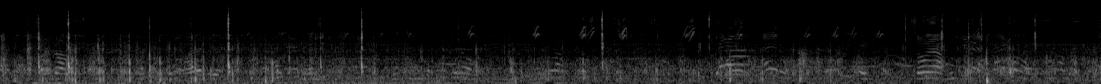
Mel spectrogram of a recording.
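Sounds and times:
running feet on hard field: 0.0s - 11.0s
players calling and shouting: 0.1s - 11.0s.

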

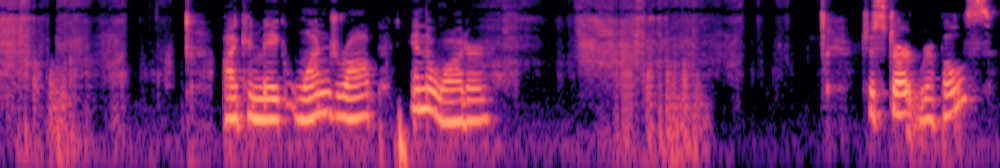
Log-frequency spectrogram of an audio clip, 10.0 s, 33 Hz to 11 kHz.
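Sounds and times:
book page turning: 0.0s - 1.8s, 4.8s - 8.1s.

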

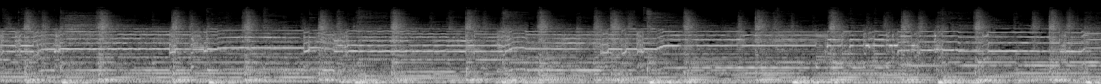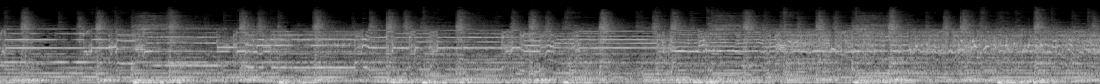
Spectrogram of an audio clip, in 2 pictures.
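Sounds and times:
drums: 0.0s - 22.0s
electric guitar: 0.0s - 22.0s
keyboard piano: 0.0s - 22.0s
strummed acoustic guitar: 0.0s - 22.0s.

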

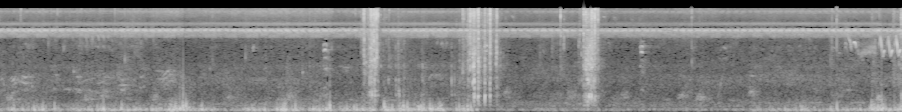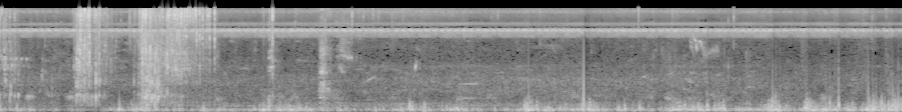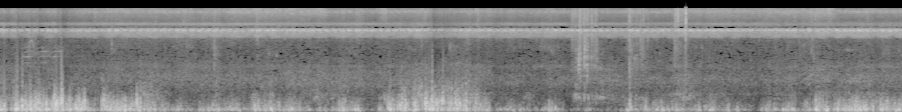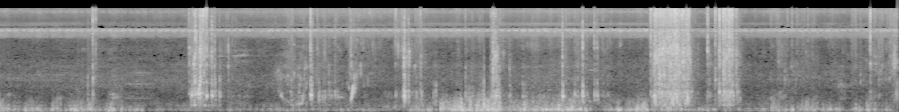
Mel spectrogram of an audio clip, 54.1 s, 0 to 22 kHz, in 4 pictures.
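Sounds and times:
crickets chirping: 0.0s - 54.0s
wind rumble on microphone: 0.0s - 54.0s.

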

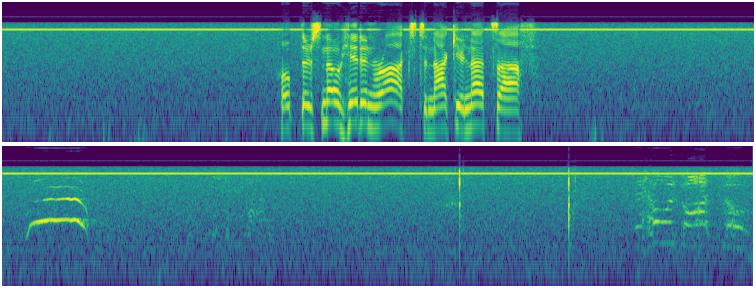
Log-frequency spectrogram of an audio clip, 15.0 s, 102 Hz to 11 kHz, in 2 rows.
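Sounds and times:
steady hiss: 0.0s - 15.0s
thin high whine: 0.0s - 15.0s.

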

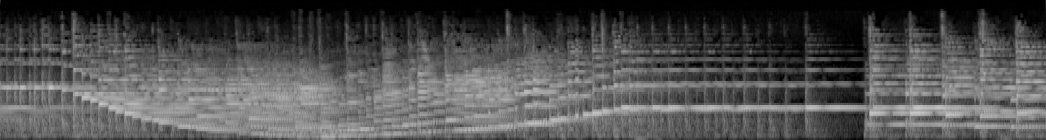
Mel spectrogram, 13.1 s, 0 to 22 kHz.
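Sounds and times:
piano run of notes: 0.0s - 13.0s.

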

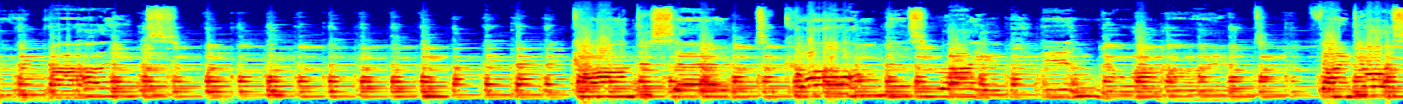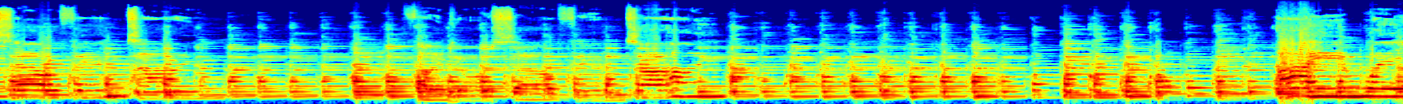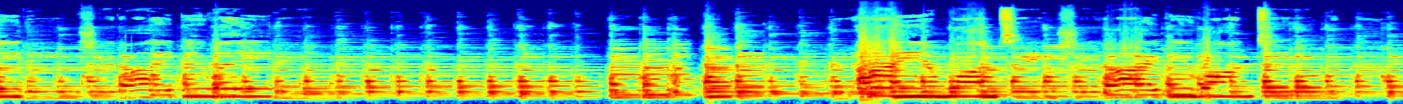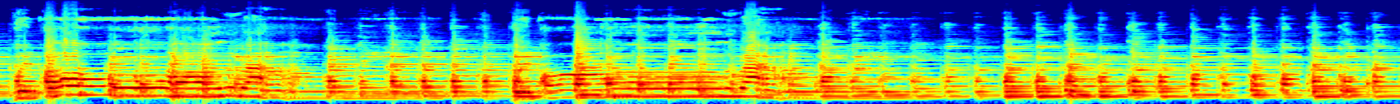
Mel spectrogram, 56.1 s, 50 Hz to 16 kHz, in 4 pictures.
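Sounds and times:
banjo finger-picked: 0.0s - 56.0s.

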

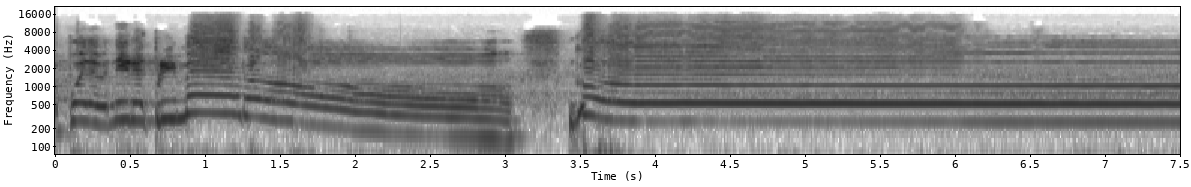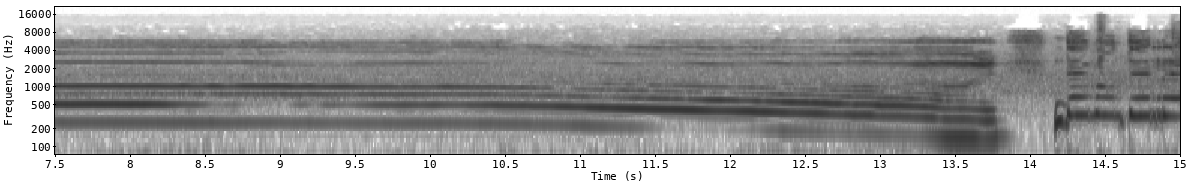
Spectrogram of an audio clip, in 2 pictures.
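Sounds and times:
commentator shouting goal: 12.2s - 15.0s.

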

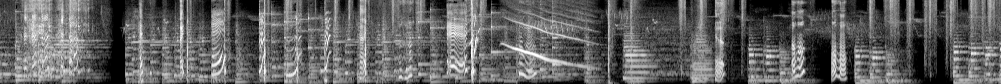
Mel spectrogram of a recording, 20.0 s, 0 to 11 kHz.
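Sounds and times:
upbeat cartoon music: 0.0s - 16.2s, 16.9s - 18.1s, 19.1s - 20.0s
falling pitch glide: 10.2s - 12.1s.

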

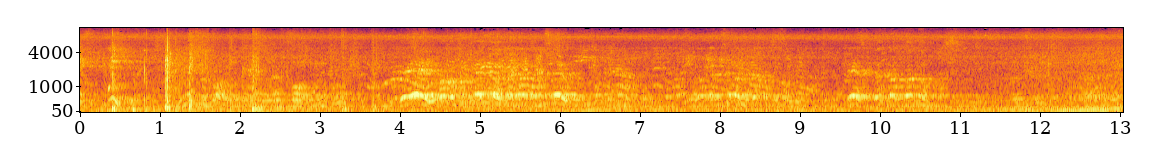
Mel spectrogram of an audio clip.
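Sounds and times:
ball thudding on hard floor: 2.1s - 2.4s
people shouting: 3.8s - 6.2s.

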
